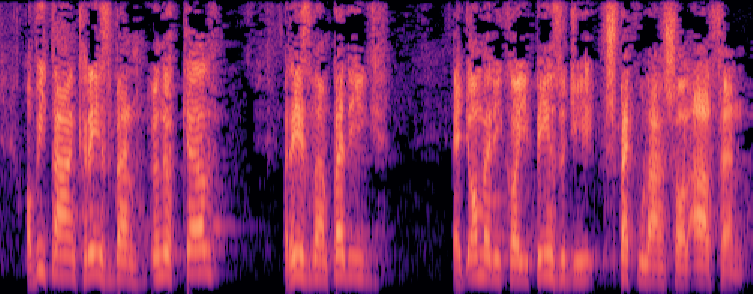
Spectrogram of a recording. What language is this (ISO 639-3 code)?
hun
